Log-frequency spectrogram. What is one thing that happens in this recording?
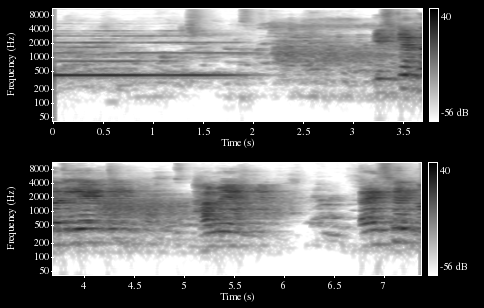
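An elderly man speaks with feeling into a microphone, heard through a loudspeaker.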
